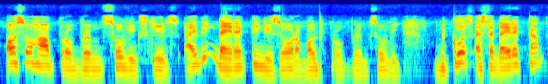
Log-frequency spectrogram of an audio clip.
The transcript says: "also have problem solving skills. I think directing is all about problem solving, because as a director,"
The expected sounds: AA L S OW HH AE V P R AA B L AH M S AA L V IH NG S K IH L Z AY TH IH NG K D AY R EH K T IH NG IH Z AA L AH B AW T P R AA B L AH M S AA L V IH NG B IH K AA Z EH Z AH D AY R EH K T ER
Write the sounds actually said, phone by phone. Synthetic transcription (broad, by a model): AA L S OW HH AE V P R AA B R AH M S AA L V IH NG S K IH L S AY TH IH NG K D AY R EH K T IH NG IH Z AA L AH B AW T P R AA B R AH M S AA L V IH NG B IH K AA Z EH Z AH D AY R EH K T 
